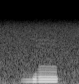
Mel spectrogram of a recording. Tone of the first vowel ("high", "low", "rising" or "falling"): high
